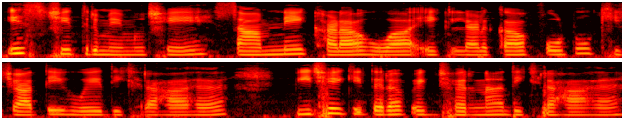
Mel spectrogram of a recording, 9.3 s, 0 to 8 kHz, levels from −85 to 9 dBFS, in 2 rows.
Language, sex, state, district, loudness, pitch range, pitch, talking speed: Hindi, female, Bihar, Kishanganj, -29 LUFS, 190-215 Hz, 195 Hz, 140 wpm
